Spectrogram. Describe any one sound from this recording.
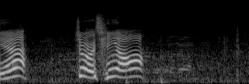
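A young woman shouts loudly nearby.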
